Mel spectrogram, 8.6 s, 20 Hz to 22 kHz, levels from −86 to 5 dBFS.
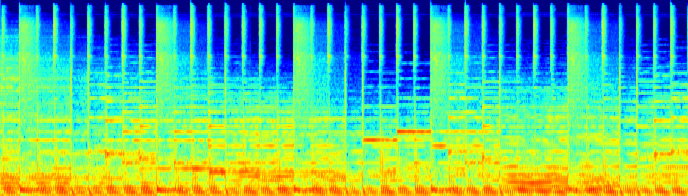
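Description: Gain pumping runs through the whole clip, with the level swinging by roughly 10 dB. Loud and quiet passages sit unnaturally close together, and the result sounds squashed and breathing. The likely cause is an input gain set far too high, with a fast limiter or compressor clamping down on every peak and releasing in the pauses.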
